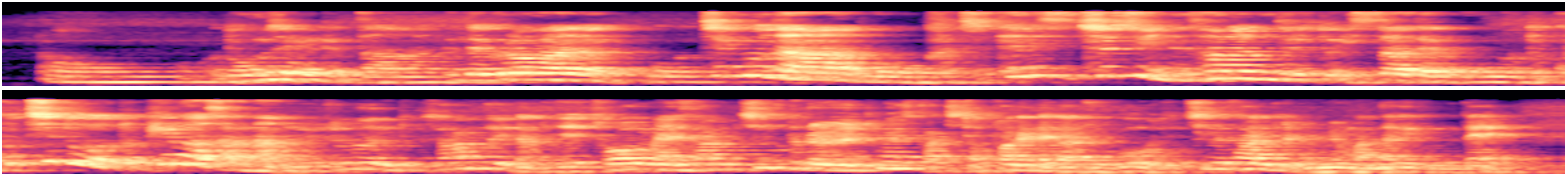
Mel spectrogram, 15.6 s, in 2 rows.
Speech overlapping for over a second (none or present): none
